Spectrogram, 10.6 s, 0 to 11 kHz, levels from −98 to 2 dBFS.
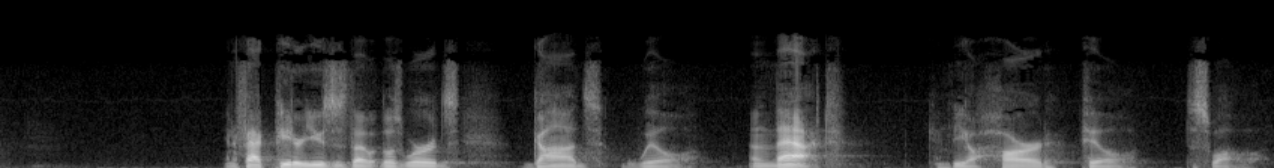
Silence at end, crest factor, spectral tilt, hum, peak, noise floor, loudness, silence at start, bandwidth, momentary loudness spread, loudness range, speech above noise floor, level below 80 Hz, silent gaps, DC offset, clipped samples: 0.2 s; 26 dB; -7 dB/octave; none; 0 dBFS; -69 dBFS; -25 LUFS; 1.9 s; 8.6 kHz; 22 LU; 6 LU; 45 dB; -52 dBFS; none; under 0.1%; under 0.1%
